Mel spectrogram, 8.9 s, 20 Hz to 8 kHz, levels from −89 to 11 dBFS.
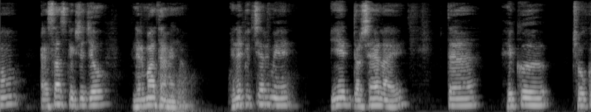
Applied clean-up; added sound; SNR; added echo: neural mask model DeepFilterNet 3.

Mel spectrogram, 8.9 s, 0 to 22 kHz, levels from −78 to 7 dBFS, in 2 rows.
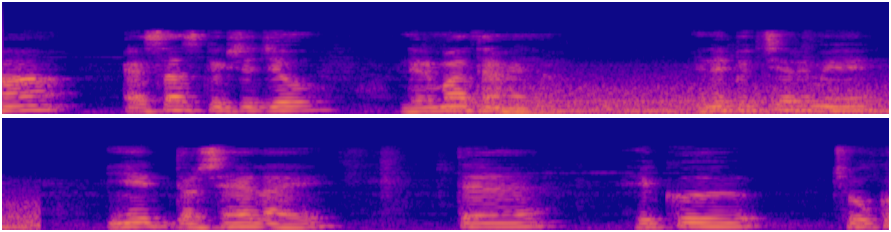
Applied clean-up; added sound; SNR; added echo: none; Engine / Boat, Water vehicle; 4 dB; reverberation time 0.2 s.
